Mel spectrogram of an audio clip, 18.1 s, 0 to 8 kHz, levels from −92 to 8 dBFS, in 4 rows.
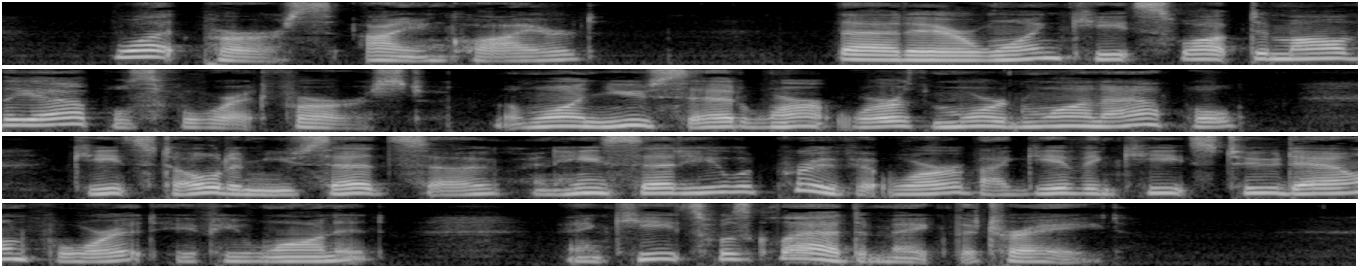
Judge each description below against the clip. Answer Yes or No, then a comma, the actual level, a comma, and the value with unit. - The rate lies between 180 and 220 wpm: Yes, average, 190 wpm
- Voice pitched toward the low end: No, medium, 185 Hz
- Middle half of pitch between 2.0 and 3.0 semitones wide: No, average, 3.9 semitones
